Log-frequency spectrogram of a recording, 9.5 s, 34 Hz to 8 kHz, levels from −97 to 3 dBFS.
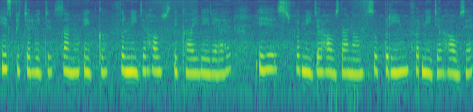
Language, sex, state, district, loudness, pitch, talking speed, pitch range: Punjabi, female, Punjab, Kapurthala, -15 LUFS, 245 Hz, 125 wpm, 230-255 Hz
